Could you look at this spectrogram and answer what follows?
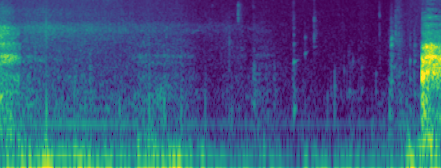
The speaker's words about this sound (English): And we will talk about what happens with that right now, once I take this swig of water.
